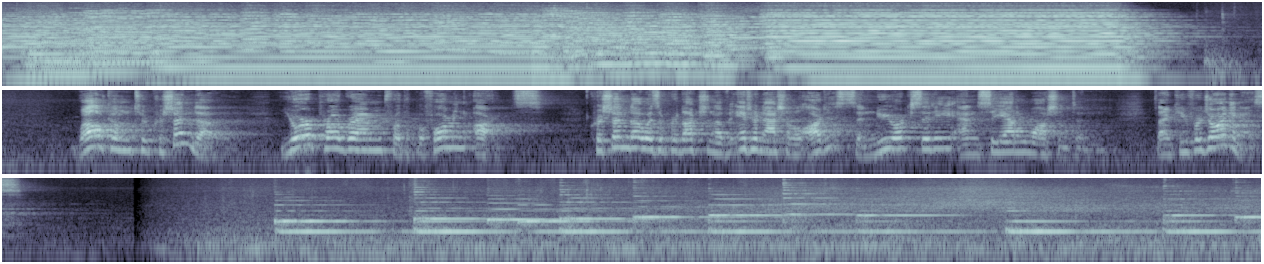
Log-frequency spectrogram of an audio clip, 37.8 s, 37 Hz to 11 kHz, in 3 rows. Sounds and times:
Music: 0.0s - 12.3s, 27.8s - 37.7s
Speech: 13.4s - 25.5s.

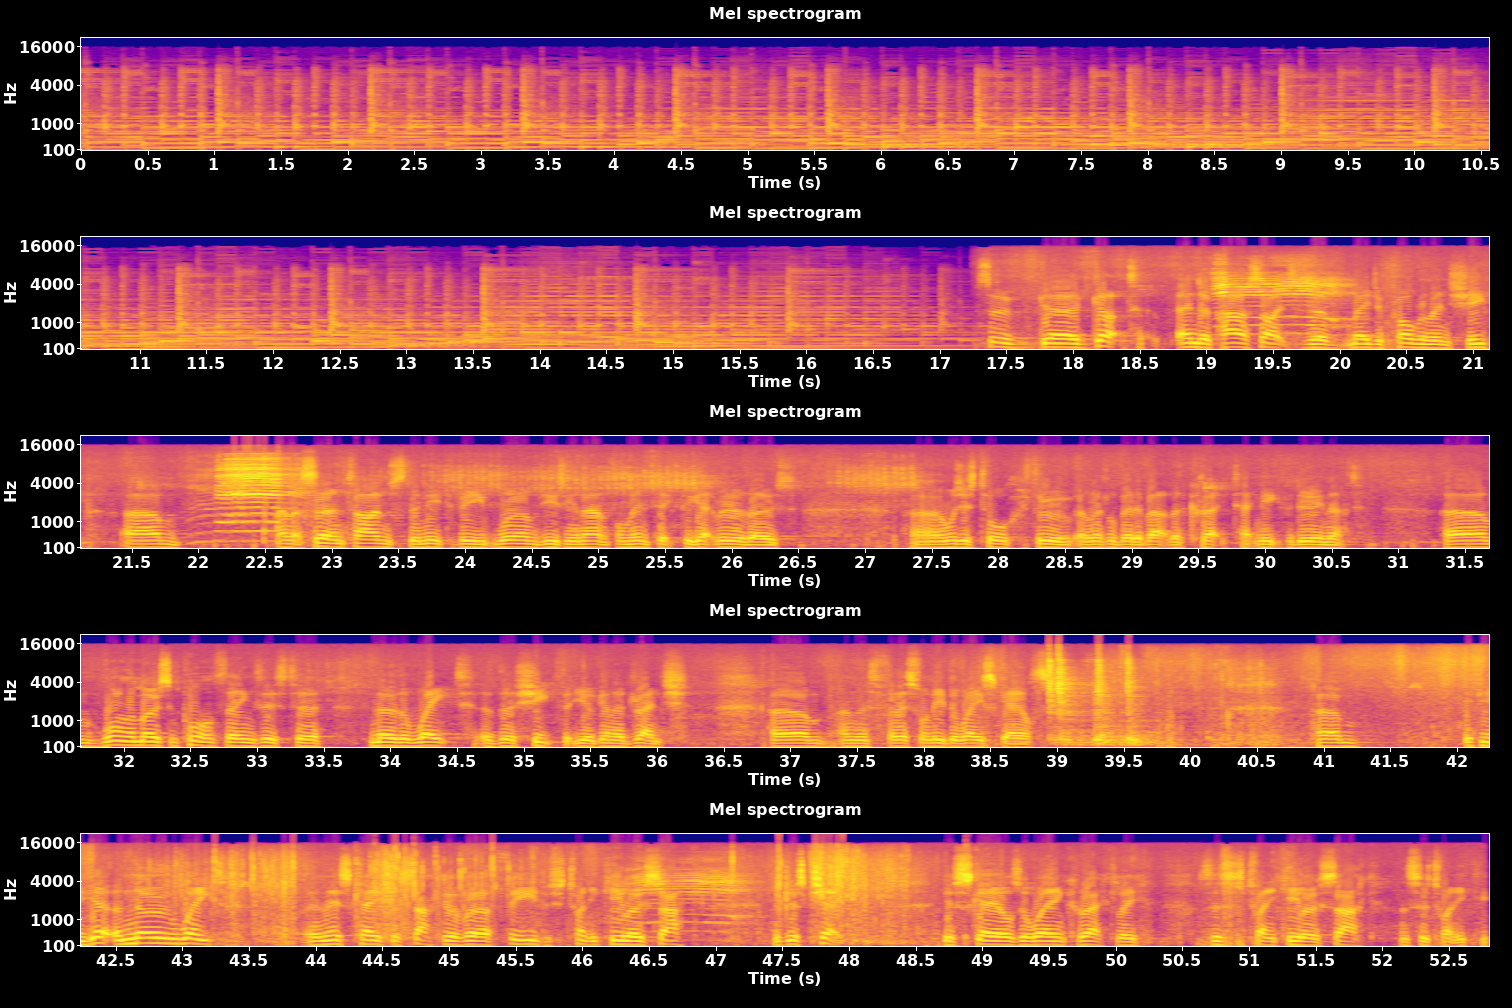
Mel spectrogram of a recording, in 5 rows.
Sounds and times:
Speech: 17.3s - 22.0s, 22.6s - 26.6s, 27.4s - 30.8s, 31.4s - 36.3s, 36.9s - 39.1s, 41.0s - 41.4s, 42.1s - 43.4s, 44.0s - 46.9s, 47.5s - 48.0s, 48.8s - 52.8s.

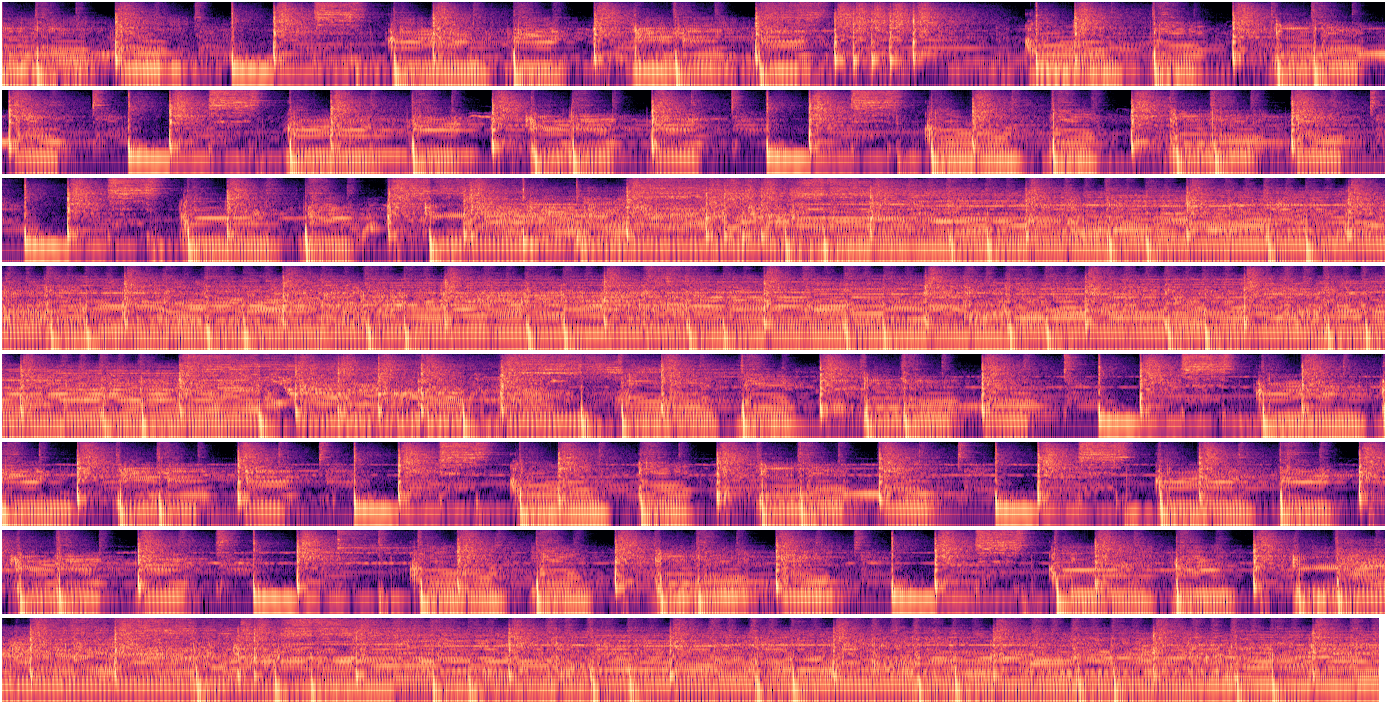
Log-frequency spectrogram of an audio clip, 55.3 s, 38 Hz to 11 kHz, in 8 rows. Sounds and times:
Music: 0.0s - 55.2s.

